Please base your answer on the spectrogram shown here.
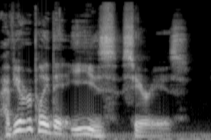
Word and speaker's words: Ys: been playing um have you ever played the ease series spell that y s no I don't know what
